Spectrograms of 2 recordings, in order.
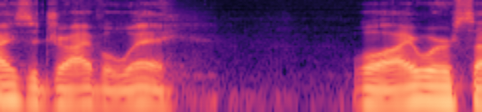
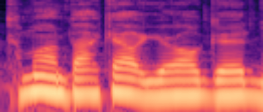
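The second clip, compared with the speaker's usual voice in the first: raised, higher voice waving a car back; calling out; 7 semitones higher, 4 dB louder than usual. Retold or imitated. Directing the old ladies' car out, calling loudly. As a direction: call out over the traffic to guide them.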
